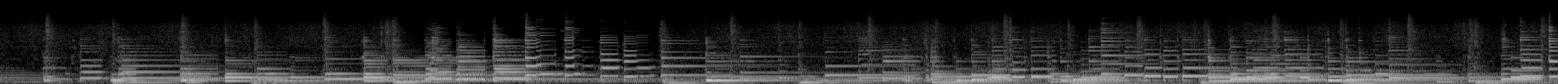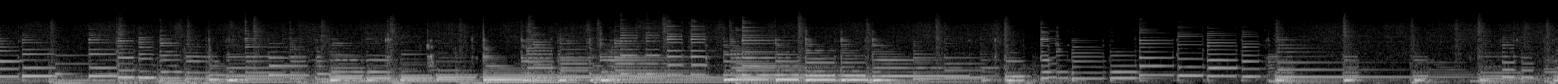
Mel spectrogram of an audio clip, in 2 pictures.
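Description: Instrumental background music led by plucked acoustic guitar, with a moving bass line underneath.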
